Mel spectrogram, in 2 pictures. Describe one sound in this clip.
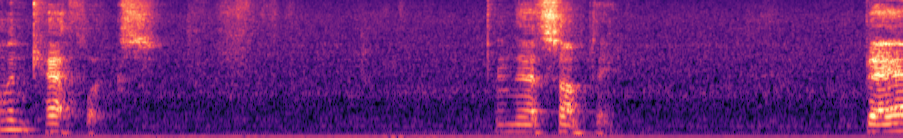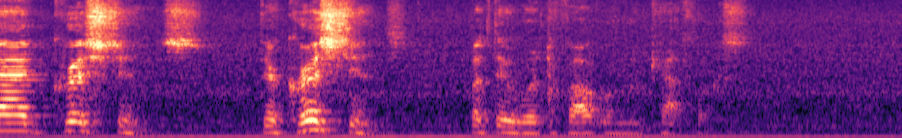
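A middle-aged man talks calmly and with animation close to a microphone.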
